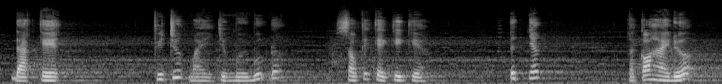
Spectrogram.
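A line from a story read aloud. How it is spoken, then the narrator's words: Soft quiet voice. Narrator (Vietnamese): Hồ Tử khẽ nói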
